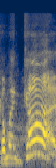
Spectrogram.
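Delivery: put-on screaming, shrieking outburst. Retelling watching the shot in the living room: imitating screaming. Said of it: "just screaming, like".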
